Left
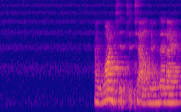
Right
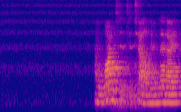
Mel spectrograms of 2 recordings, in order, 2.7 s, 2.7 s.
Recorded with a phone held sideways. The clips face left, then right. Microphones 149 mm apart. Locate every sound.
1.4 s a woman speaking: 75° left (ahead or behind), 0.6 m; by 2.6 s 60° left (ahead or behind), 1.1 m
